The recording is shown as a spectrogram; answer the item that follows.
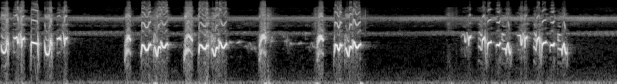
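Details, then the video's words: Lure call of a sooty-headed bulbul for trapping: clusters of sharp chirps, a longer quiet stretch, then a final burst of chirps, over a constant thin high tone. "SUARA PIKAT BURUNG KUTILANG"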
